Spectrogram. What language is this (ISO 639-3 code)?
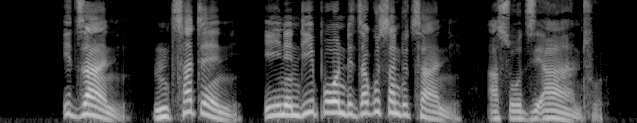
nya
